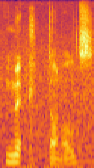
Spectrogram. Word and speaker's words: McDonald's: not McDonald's is it it's not m-a-c it's McDonald's you don't overly pronounce the Mac but why do we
